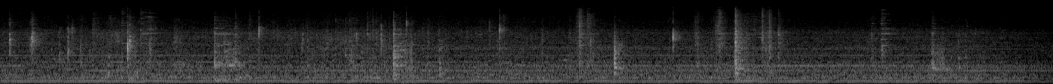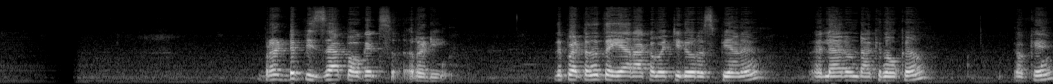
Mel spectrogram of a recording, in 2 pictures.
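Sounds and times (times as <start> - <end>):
food sizzling in oil: 0.2 - 6.7.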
